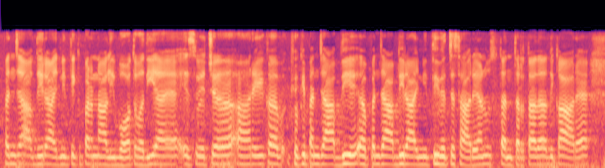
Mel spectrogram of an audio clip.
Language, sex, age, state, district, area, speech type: Punjabi, female, 30-45, Punjab, Muktsar, urban, spontaneous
